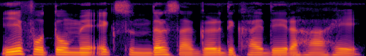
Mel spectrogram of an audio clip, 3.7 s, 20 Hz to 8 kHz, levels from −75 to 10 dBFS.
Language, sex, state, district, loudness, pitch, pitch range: Hindi, male, Arunachal Pradesh, Lower Dibang Valley, -16 LUFS, 110 Hz, 105-120 Hz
